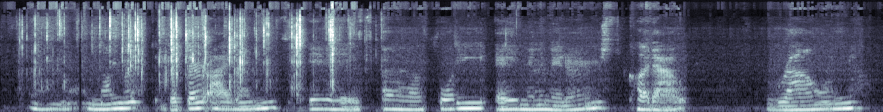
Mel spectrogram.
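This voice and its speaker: A woman at a very slow pace, with long, frequent pauses over noticeable background noise. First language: not English. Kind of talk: product unboxing review.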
